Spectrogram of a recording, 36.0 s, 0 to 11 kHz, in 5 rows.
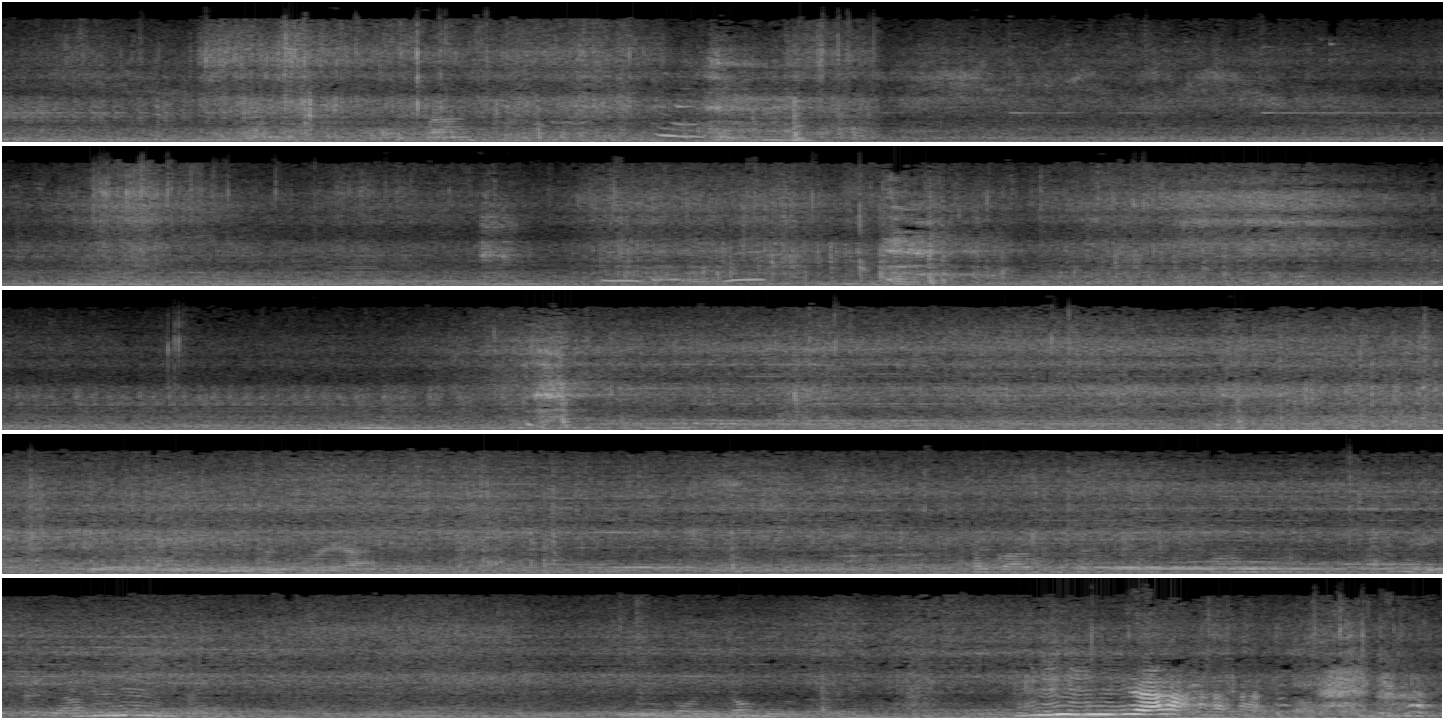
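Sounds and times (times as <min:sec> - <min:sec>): noisy cinematic ambience: 0:00.0 - 0:36.0.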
